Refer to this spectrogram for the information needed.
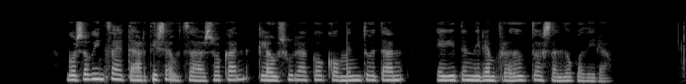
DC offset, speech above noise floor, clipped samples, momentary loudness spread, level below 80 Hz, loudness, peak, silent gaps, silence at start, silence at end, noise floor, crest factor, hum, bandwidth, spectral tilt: under 0.1%; 47 dB; under 0.1%; 7 LU; -66 dBFS; -26 LUFS; -10 dBFS; 4.20-4.34 s; 0.65 s; 0.75 s; -73 dBFS; 16 dB; none; 8 kHz; -4.5 dB/octave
